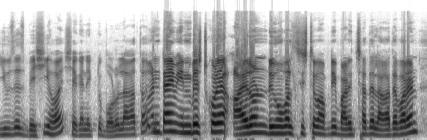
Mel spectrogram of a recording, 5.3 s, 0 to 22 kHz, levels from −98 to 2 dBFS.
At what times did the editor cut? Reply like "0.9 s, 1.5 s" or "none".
1.9 s

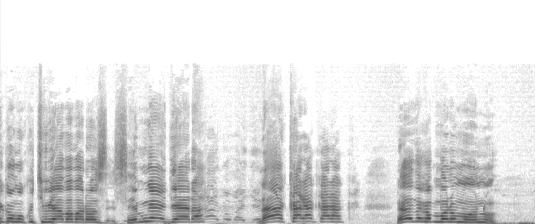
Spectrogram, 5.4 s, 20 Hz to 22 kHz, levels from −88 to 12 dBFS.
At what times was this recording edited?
none

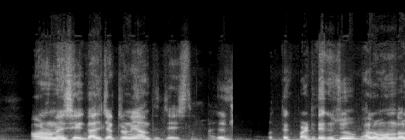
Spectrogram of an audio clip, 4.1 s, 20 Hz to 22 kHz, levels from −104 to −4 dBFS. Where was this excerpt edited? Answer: 2.3 s

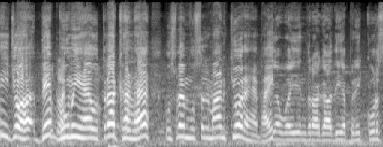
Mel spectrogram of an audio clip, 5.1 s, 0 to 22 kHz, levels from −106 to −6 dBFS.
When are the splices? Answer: 3.6 s

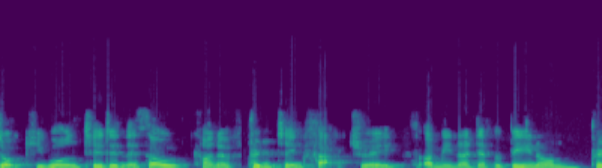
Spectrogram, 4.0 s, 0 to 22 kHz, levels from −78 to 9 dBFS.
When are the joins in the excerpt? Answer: 1.6 s, 2.7 s

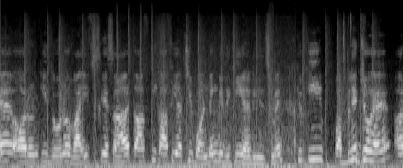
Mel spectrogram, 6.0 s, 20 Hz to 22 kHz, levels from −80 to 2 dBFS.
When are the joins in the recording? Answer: 4.5 s

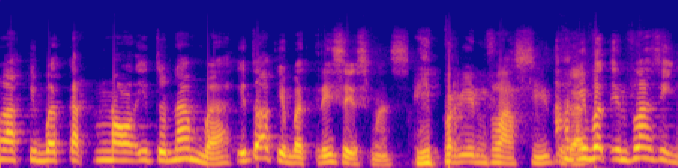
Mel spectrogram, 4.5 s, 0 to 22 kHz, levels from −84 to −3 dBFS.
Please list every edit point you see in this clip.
2.7 s

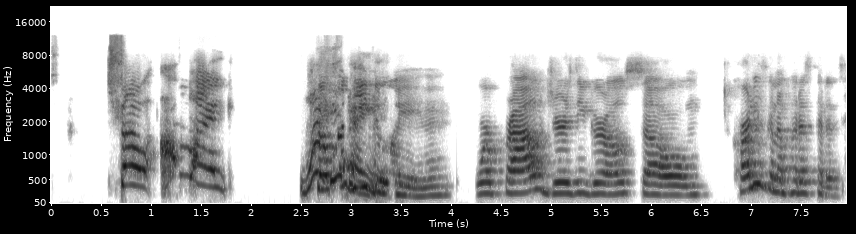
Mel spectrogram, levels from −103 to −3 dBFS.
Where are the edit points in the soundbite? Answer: 4.0 s

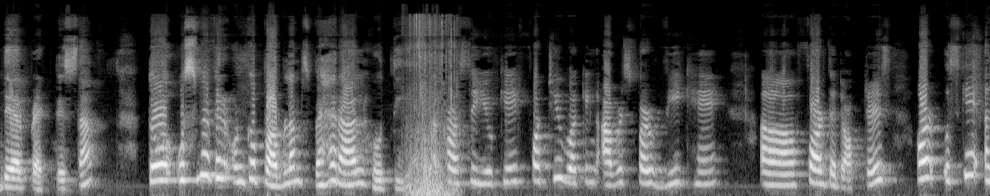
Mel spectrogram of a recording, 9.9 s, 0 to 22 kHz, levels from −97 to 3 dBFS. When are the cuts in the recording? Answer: 4.4 s

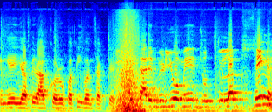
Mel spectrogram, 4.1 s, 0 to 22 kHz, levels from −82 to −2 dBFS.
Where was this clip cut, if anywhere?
1.9 s

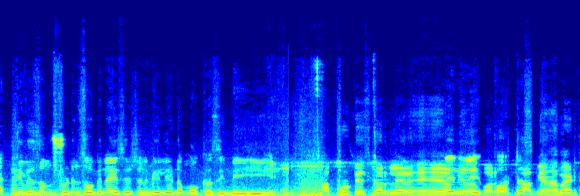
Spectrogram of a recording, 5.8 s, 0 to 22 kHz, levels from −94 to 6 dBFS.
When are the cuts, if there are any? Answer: 2.9 s

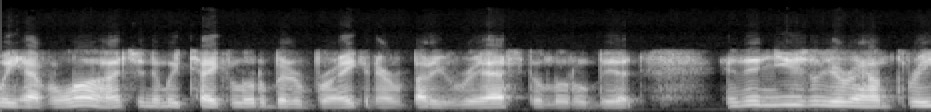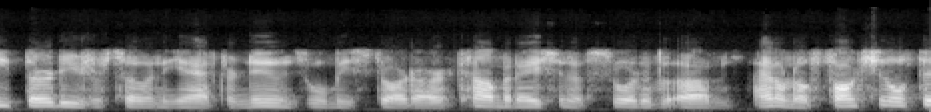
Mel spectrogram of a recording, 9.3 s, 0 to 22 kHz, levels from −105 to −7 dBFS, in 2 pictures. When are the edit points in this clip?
6.9 s, 8.3 s

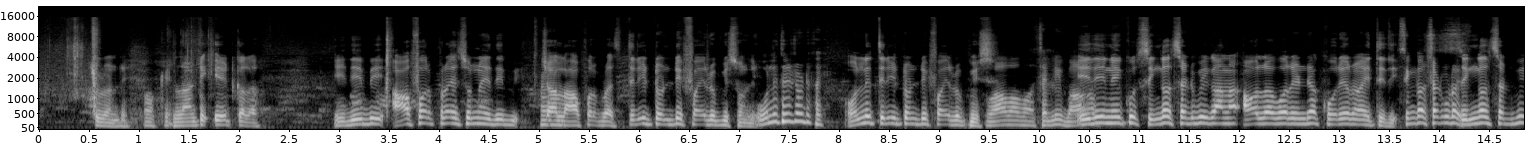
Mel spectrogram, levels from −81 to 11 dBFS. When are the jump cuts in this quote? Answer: none

